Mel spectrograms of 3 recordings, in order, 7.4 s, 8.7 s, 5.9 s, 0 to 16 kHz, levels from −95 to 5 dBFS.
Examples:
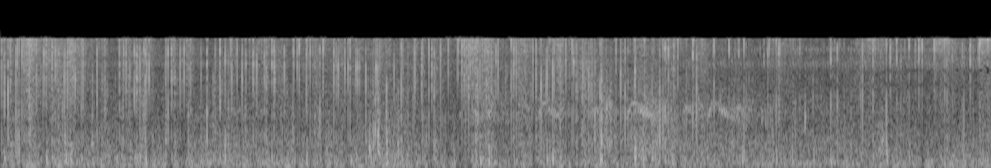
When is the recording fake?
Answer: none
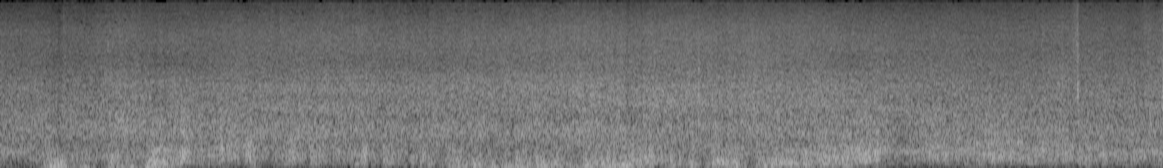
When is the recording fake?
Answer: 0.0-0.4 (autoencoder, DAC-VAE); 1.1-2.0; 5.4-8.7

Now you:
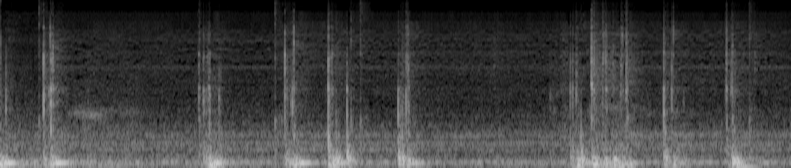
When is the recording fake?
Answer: 0.7-1.3 (autoencoder, DAC-VAE); 2.1-5.9

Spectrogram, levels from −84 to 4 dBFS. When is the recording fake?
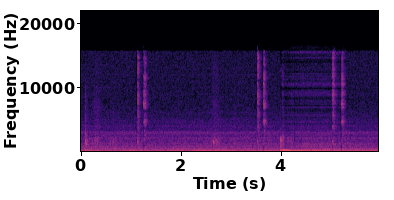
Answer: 4.0-5.3 (autoencoder, DAC-VAE)

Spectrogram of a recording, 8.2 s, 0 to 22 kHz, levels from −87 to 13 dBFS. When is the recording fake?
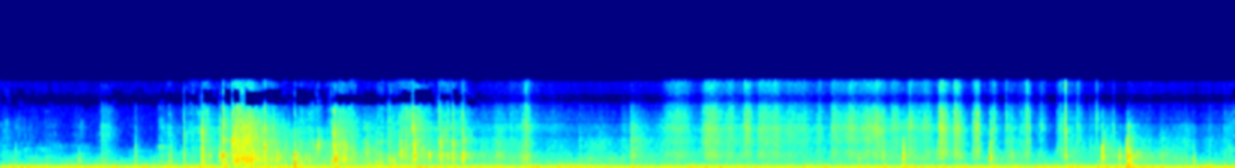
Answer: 3.2-8.2 (autoencoder, DAC-VAE)

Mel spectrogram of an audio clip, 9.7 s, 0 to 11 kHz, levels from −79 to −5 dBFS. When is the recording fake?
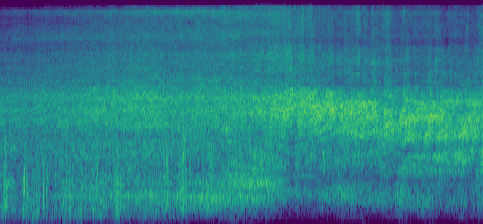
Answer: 0.0-5.6 (autoencoder, DAC-VAE); 6.5-9.7

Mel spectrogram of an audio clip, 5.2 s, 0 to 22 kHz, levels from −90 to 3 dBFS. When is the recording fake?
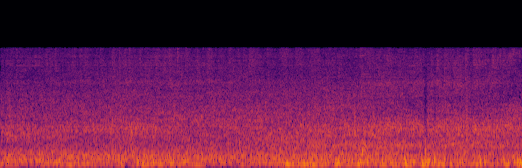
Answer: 0.8-3.2 (autoencoder, DAC-VAE)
